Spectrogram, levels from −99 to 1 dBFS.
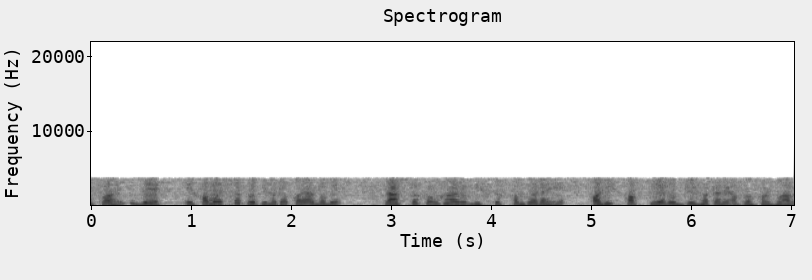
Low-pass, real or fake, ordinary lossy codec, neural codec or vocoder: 3.6 kHz; real; none; none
